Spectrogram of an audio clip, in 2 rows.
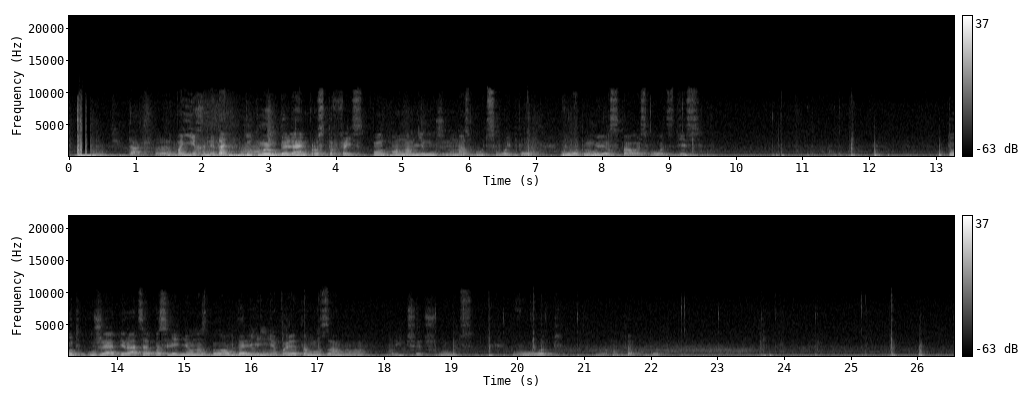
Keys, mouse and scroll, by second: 5.0-6.9 middle drag, 7.1-8.7 middle drag, 8.7-13.5 right drag, 10.0 middle click, 10.2-11.6 middle drag, 16.9 ctrl+e, 19.0-22.7 middle drag, 22.7-24.3 right drag, 23.1-25.3 middle drag, 25.3-26.5 right drag.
